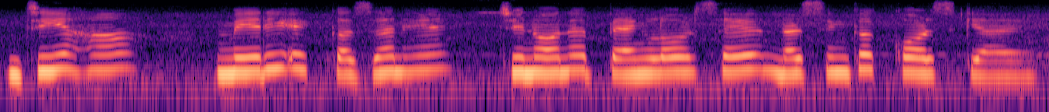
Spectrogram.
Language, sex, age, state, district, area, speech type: Urdu, female, 30-45, Uttar Pradesh, Aligarh, rural, spontaneous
